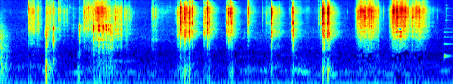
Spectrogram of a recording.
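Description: Dry seasoning of black pepper, oregano and salt being ground and crumbled over the dish: a dozen or so irregular crunchy bursts and sharp clicks, a few of them drawn out longer.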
